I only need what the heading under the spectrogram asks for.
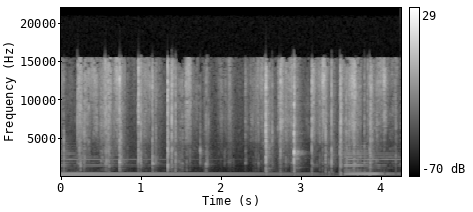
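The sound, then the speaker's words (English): Oracle card shuffling, a rapid run of soft papery flicks and riffles that grows sharper toward the end, over a steady low background hum. “Can you guys hear that? Like the shuffling noise?”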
